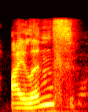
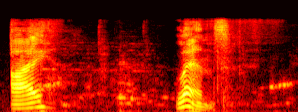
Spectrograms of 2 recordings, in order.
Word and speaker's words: islands: S this is English the S is silent in other words we don't say it at all so it would be I lens I lens I lens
